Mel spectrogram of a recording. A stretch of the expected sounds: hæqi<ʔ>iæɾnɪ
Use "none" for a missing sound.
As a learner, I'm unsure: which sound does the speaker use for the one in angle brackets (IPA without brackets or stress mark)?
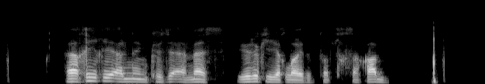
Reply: q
